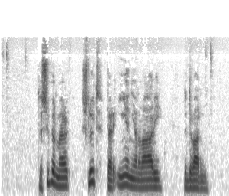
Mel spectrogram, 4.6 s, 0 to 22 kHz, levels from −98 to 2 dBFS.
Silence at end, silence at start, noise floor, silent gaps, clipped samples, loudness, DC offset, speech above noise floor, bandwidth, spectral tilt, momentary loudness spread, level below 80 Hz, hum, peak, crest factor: 0.45 s; 0.75 s; -63 dBFS; none; under 0.1%; -24 LUFS; under 0.1%; 39 dB; 11.5 kHz; -4.5 dB/octave; 10 LU; -60 dBFS; none; -8 dBFS; 18 dB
